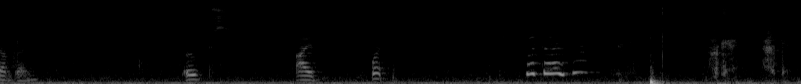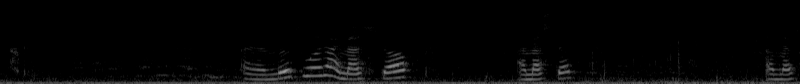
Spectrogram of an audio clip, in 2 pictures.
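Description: A young girl speaks softly and close to the microphone.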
